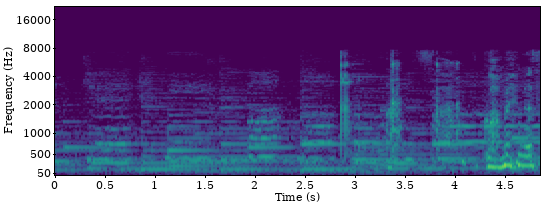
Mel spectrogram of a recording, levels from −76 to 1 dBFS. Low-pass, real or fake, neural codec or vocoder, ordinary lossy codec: none; real; none; none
